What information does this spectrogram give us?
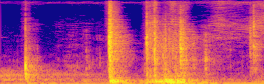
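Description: A door opens into a study room: a light click, then a solid thunk, followed by a burst of rustling movement and one last soft knock.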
